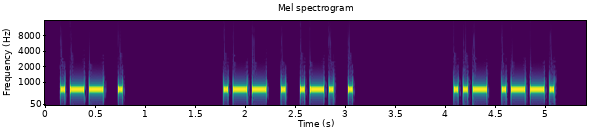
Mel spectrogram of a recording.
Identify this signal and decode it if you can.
Morse code, heard as a keyed tone, about 25 wpm, 700 Hz. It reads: WE WERE UP
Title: 3x Word-Spacing - Sentences from Top 400 Words - 25wpm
